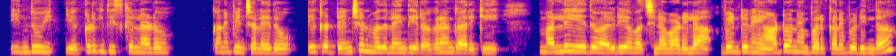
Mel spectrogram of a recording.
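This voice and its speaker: A woman narrating a serialized drama story in a steady, dramatic storytelling manner. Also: a little high.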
